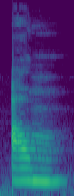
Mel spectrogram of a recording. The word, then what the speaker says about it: ong: Ong, ốc, ong, ốc, ong, ốc.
